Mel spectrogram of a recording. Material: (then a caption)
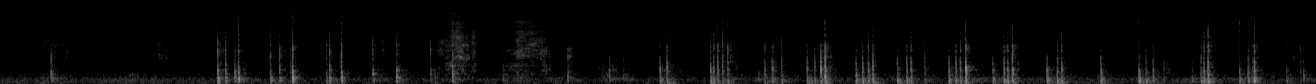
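Cardboard. Fingertips and nails scratch and tap the glossy front face of a small, hollow, printed cardboard retail box for Sennheiser earphones resting on a surface. Soft, dry scratching opens the clip, then a steady run of short, dull, papery taps with light rustling follows.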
